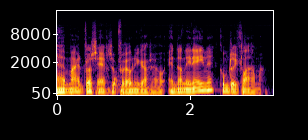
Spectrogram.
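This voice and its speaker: The speaker is a man whose voice sits at a fairly low pitch. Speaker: podcast co-host. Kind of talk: casual chat.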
